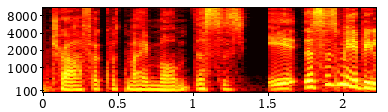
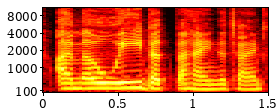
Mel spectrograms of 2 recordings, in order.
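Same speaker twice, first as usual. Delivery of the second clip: ordinary talk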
